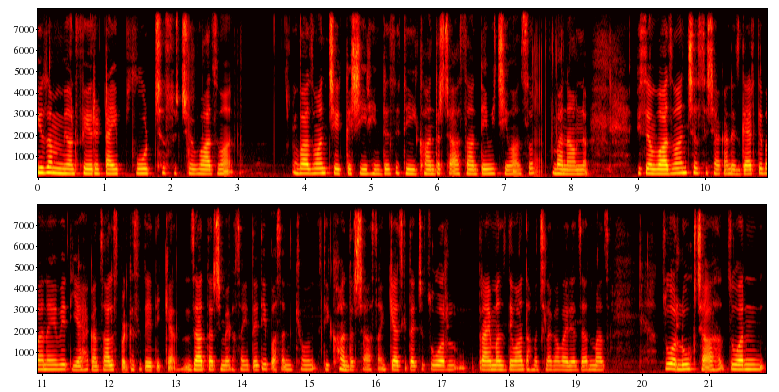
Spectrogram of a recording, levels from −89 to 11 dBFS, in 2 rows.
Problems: background sounds at intervals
